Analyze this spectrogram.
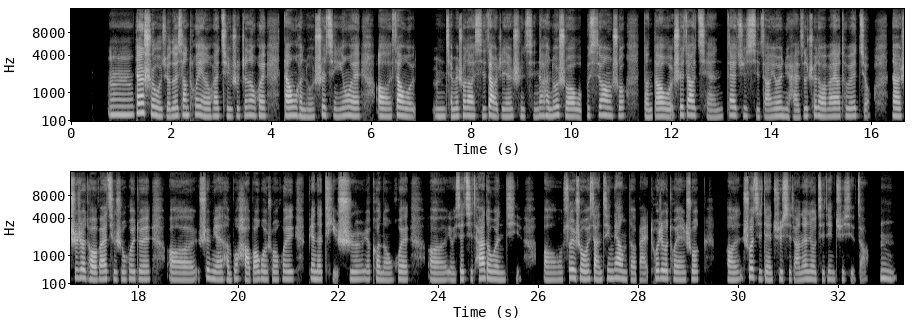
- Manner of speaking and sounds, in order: none
- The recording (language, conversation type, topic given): Chinese, advice, 你会因为太累而忽视个人卫生吗？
